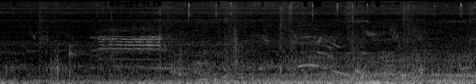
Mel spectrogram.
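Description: Goats bleating outdoors beside a road in Bacong, Philippines, a few faint calls over steady background noise and footsteps.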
